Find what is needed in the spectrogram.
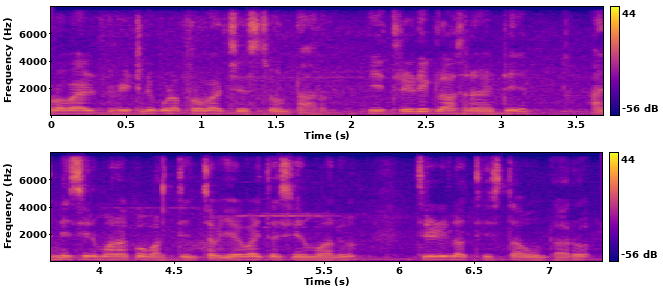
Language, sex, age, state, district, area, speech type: Telugu, male, 18-30, Telangana, Nirmal, rural, spontaneous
